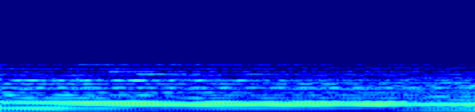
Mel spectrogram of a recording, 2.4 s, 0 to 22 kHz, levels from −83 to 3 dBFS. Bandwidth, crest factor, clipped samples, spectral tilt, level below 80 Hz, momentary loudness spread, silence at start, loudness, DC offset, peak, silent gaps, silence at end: 5 kHz; 12 dB; under 0.1%; -8.5 dB/octave; -68 dBFS; 3 LU; 0 s; -46 LUFS; under 0.1%; -34 dBFS; none; 0 s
